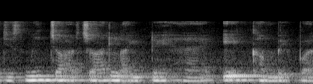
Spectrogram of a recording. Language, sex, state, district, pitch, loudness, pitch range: Hindi, female, Chhattisgarh, Bilaspur, 185 Hz, -15 LUFS, 175-190 Hz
